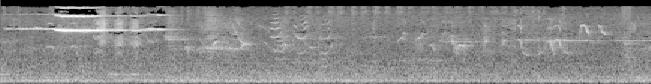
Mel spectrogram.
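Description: Small birds chirping in the background, with a steady high whistle about a second in that is the loudest sound, then scattered short chirps over a faint low hum.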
